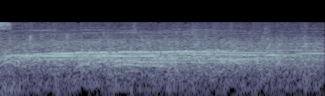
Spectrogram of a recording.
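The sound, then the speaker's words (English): An audience at an evening church service claps and cheers steadily for those who came to the stage, a dense wash of hand claps with raised voices and whoops mixed in, holding at an even, fairly loud level for several seconds. “I want you to clap your hands for all those who came to the stage to do any and everything, including our wonderful MCs.”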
